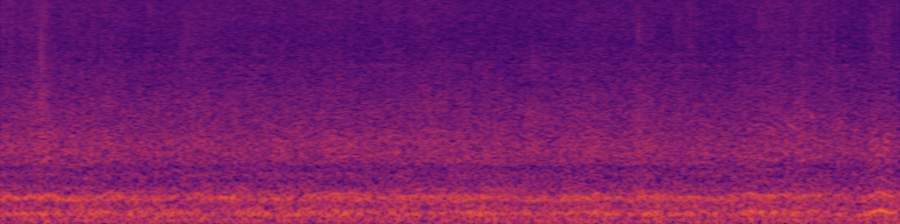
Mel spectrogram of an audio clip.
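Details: Bees swarming out of their hive produce a steady, even drone, a thick low buzz with a brighter overtone, holding constant loudness throughout.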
